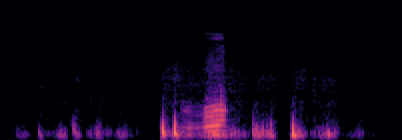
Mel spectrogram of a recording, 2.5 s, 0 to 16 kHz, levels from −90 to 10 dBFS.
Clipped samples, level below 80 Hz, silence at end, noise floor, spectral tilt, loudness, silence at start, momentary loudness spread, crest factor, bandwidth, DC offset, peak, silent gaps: under 0.1%; -62 dBFS; 0.45 s; -57 dBFS; -11.5 dB/octave; -31 LUFS; 0.35 s; 17 LU; 24 dB; 6.6 kHz; under 0.1%; -10 dBFS; none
